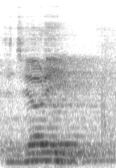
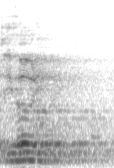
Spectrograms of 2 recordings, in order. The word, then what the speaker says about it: DeJoode: Please welcome Chris DeJoode. I mispronounced it a little bit, DeJoode.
